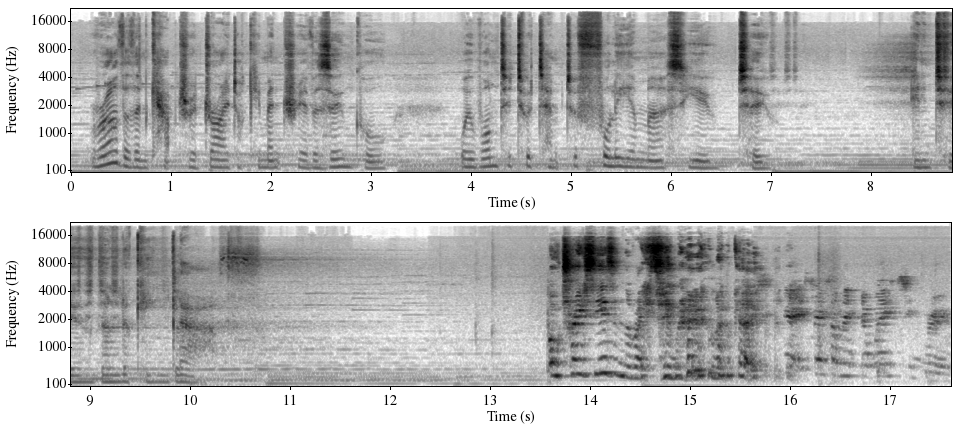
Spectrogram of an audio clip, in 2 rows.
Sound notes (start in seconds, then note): 8.3 echoed voice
